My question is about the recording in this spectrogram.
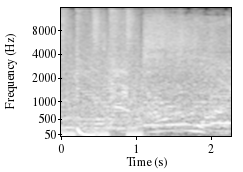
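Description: Electronic dance music: a steady, pounding kick drum and bass beat that drops out about a second in, leaving a held synth note and a tone that sweeps up and back down.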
